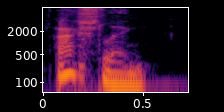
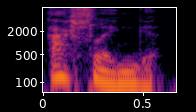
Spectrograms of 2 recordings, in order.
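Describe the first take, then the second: First: The name ends without a hard g sound. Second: The name ends with a hard g sound. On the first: "I'm not pronouncing the G" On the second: "If I was pronouncing the G, it would be"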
